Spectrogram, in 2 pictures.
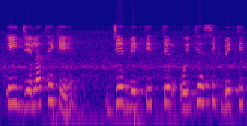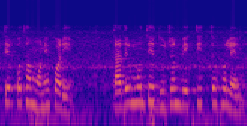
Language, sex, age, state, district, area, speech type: Bengali, female, 45-60, West Bengal, Paschim Medinipur, rural, spontaneous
